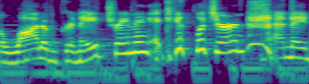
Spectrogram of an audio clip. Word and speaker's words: Camp Lejeune: First of all, no one tells you that it's pronounced Camp Lejeune. You can tell usually who has been stationed at Camp Lejeune by the way they say it, because the way it's spelled, it looks like it's Camp Lejeune. And apparently it's named after someone whose name was pronounced Lejeune. And so that's why it you need to pronounce it that way.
